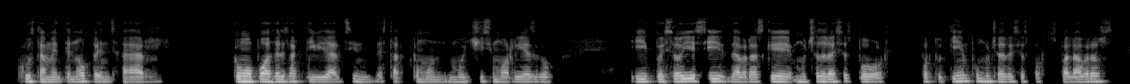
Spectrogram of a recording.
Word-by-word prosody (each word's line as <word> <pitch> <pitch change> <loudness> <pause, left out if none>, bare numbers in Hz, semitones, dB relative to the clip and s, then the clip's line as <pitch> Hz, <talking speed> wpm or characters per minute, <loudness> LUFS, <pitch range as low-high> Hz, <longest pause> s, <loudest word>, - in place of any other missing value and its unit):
justamente, 115 -4 0
¿no? 135 +3 +1
Pensar 110 -1 -1 0.8
cómo 130 -1 +7
puedo 130 -1 +6
hacer 130 0 +3
esa 125 - 0
actividad 115 -3 0
sin 120 -4 -5
estar 110 0 -7
como 115 -4 -3
en 110 +1 -6
muchísimo 115 +1 -4
riesgo. 115 -1 -3 0.7
Y, 125 0 +1
pues, 125 -1 -1
oye, 140 +1 +7
sí, 135 -1 +2
la 115 - +1
verdad 115 +1 +1
es - - -10
que 125 -3 +3
muchas 125 +1 -1
gracias 130 +4 +1
por 120 -3 0 0.3
por - - -4
tu - - -10
tiempo. 145 +2 0
Muchas 130 -2 +1
gracias 125 +1 -4
por - - -11
tus - - -28
palabras. 125 +3 0
125 Hz, 175 wpm, -24 LUFS, 115-130 Hz, 0.8 s, cómo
